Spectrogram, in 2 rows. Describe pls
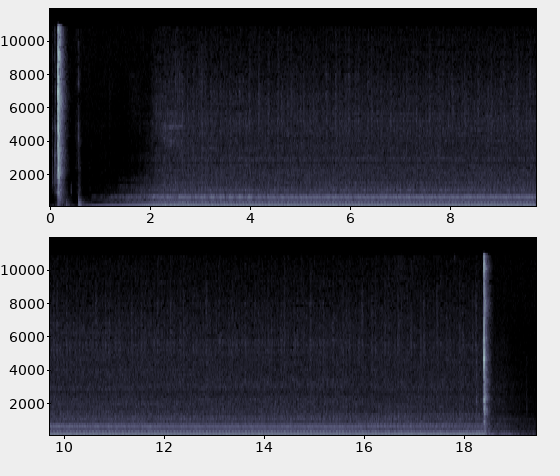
Extractor Fan 03
ac, fridge, refrigerator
